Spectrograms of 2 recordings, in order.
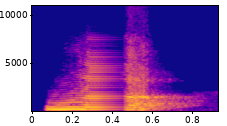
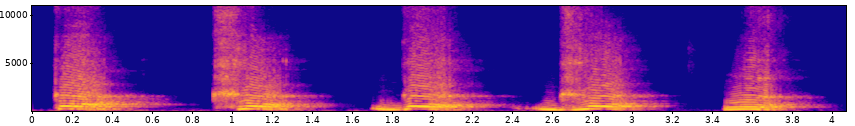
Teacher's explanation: if you observe, they all arise from the kanthasthana or the throat.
